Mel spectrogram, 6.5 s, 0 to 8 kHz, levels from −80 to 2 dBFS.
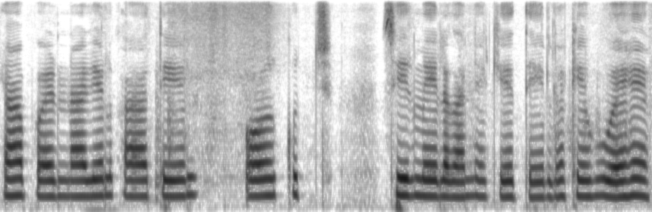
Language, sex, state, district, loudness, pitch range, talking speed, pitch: Hindi, male, Rajasthan, Jaipur, -15 LUFS, 225-235 Hz, 140 wpm, 230 Hz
